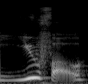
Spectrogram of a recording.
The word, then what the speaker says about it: UFO: in the translation but the way that a Japanese first word pronounced UFO would be you foe like just one word like an actual word instead of saying the letters like an acronym so - Yuki UFO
